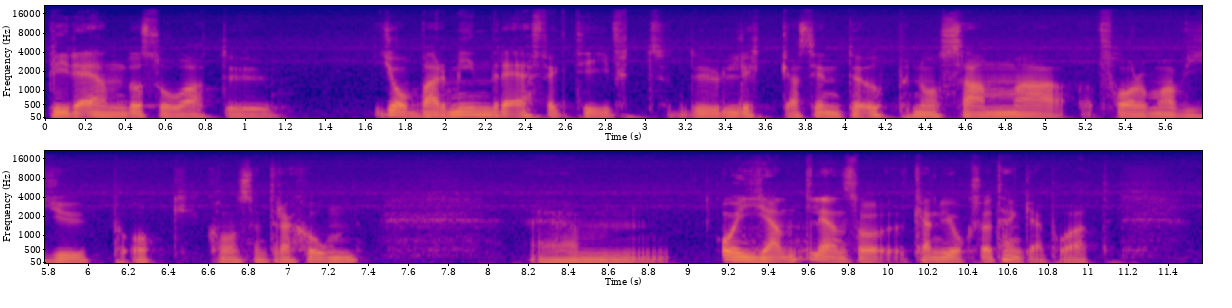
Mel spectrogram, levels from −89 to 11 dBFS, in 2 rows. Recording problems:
hiss; faint; throughout; 25 dB below the speech

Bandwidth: 18.5 kHz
